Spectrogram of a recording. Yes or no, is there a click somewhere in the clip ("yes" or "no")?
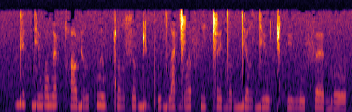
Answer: yes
